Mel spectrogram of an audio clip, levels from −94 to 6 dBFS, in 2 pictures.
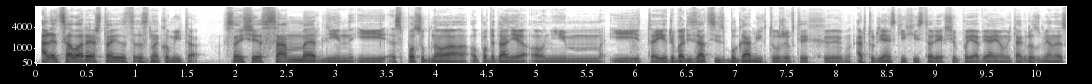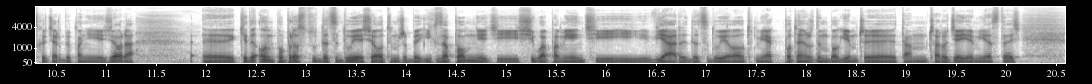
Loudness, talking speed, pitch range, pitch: -28 LUFS, 175 wpm, 80-90 Hz, 85 Hz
